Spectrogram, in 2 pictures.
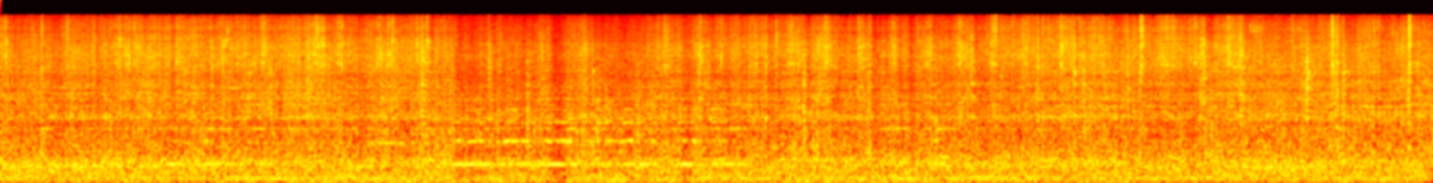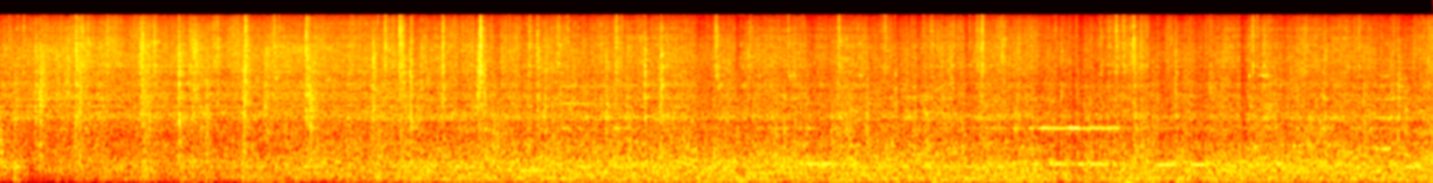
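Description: A slow excursion train runs along the track behind a small diesel locomotive, heard from an open passenger car: a steady rolling rumble of wheels on rail. A faint steady tone comes and goes over it, and the low rumble drops away briefly about halfway through.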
